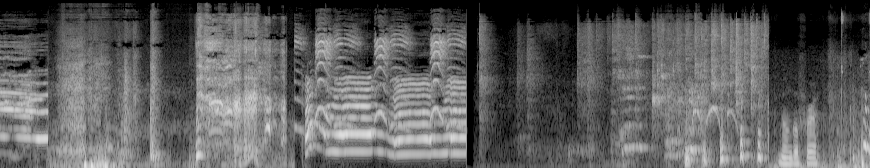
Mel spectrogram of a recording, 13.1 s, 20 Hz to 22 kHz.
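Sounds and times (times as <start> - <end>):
dog howling: 4.5 - 7.0.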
